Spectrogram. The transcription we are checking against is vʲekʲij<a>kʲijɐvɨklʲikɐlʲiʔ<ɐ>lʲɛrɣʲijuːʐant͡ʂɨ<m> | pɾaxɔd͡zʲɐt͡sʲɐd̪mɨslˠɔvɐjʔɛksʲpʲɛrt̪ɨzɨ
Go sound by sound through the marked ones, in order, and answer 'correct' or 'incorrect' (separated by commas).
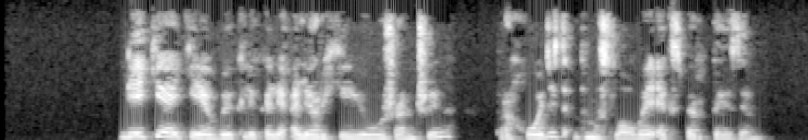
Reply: correct, correct, incorrect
